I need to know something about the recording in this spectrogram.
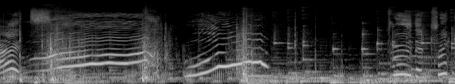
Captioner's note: wood teetering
